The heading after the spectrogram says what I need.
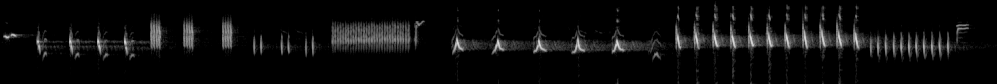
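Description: A nightingale sings a rich, varied medley of repeated chips, a harsh buzz, loud whistled notes and fast rattling trills, with short pauses between phrases.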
